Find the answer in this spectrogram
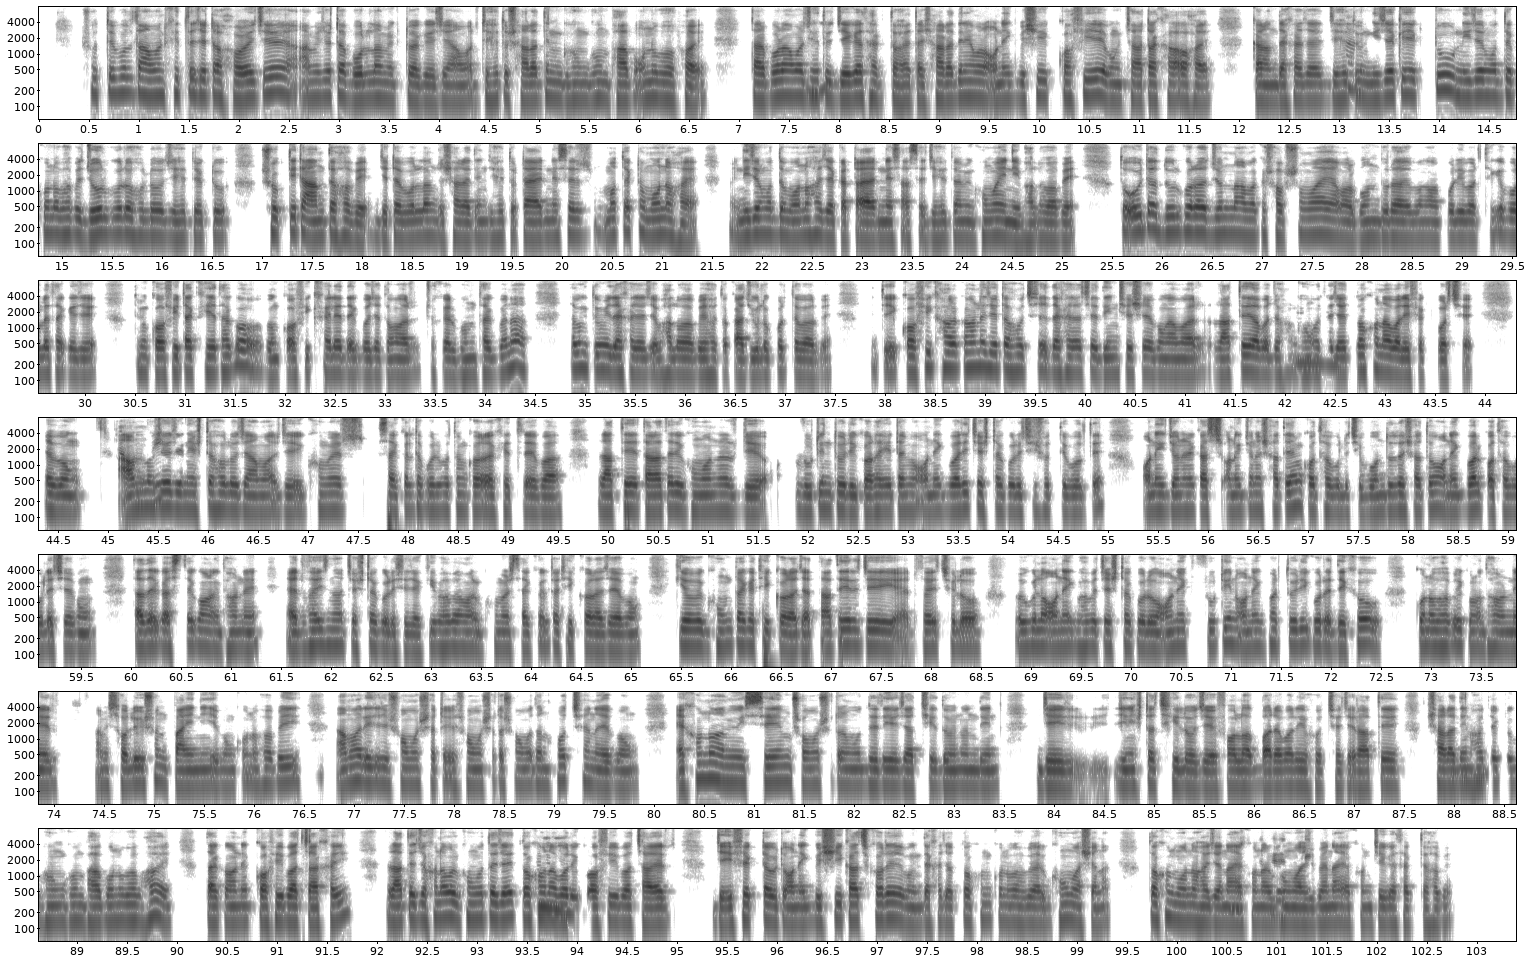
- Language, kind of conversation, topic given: Bengali, advice, আপনার ঘুম কি বিঘ্নিত হচ্ছে এবং পুনরুদ্ধারের ক্ষমতা কি কমে যাচ্ছে?
- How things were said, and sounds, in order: in English: "টায়ার্ডনেসের"; in English: "টায়ার্ডনেস"; in English: "effect"; "অন্য" said as "আন্নু"; tapping; in English: "advice"; in English: "advice"; in English: "follow-up"; in English: "effect"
